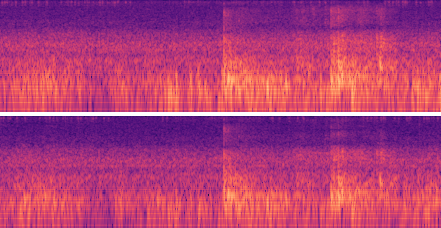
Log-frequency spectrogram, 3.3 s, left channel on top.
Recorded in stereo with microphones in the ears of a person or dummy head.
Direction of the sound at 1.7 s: Centre (ahead or behind).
